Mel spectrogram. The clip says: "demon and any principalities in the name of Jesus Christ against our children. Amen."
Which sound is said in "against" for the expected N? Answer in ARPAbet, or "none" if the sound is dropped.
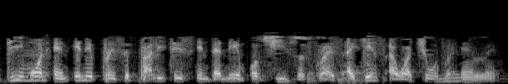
N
